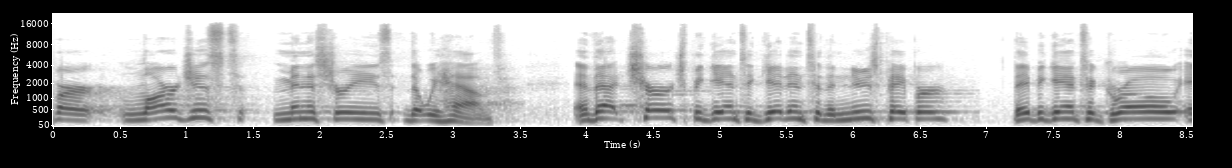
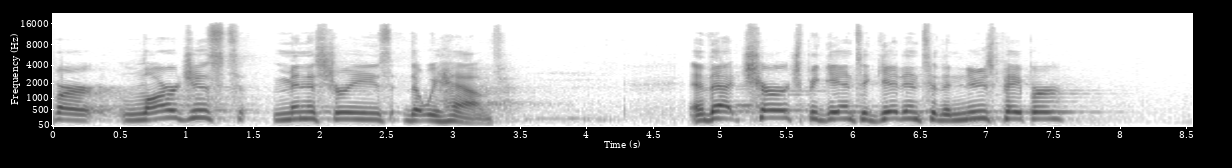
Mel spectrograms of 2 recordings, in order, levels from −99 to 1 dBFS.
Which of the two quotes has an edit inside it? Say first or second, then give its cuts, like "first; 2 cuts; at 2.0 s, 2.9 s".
first; 2 cuts; at 3.5 s, 6.9 s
